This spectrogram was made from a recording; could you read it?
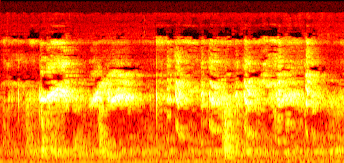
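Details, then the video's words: African grey parrot (yaco) calls, offered as sounds to attract an escaped parrot's attention, imitate or relax it: a quick run of harsh, rasping squawks with whistled overtones, about five bursts in three seconds, with faint clicks between. "LORO GRIS , YACO. SONIDOS PARA LLAMAR"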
